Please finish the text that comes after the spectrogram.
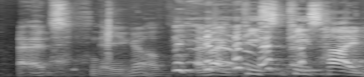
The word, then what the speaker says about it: Peace Hyde: In fact, peace Hyde just rhyme with bright side.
